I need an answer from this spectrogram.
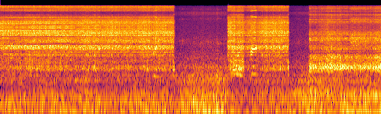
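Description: CSX diesel freight locomotives rolling past close by, their engines and wheels making a low steady rumble heard from inside a car, with a steady radio-scanner hiss on top that cuts out briefly twice near the middle.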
